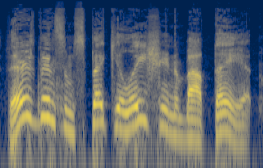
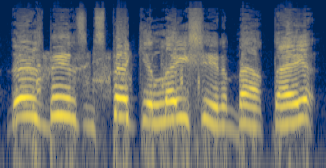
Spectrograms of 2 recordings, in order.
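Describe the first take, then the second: First: It is said in the speaker's natural voice. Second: It is said in a put-on imitation voice.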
